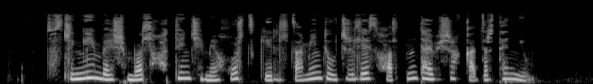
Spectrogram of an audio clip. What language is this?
Mongolian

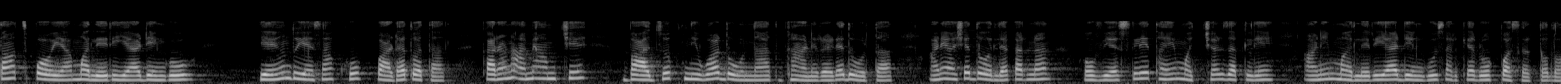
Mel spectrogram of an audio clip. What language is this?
Konkani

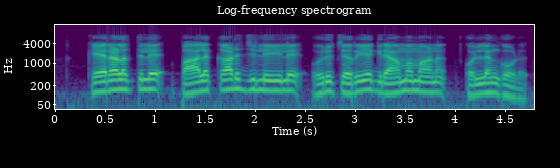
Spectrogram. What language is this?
Malayalam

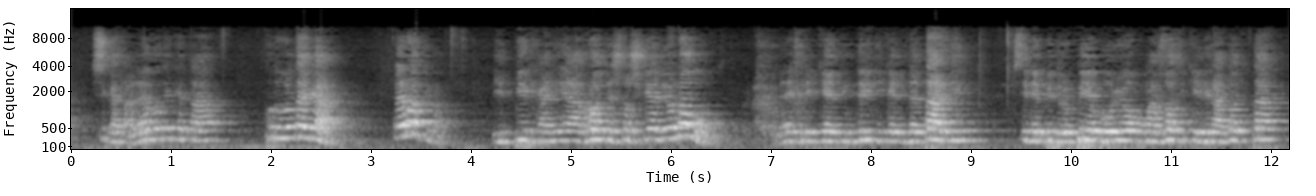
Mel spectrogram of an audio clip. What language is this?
Greek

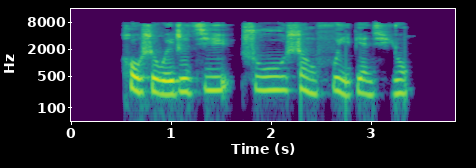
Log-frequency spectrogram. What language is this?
Chinese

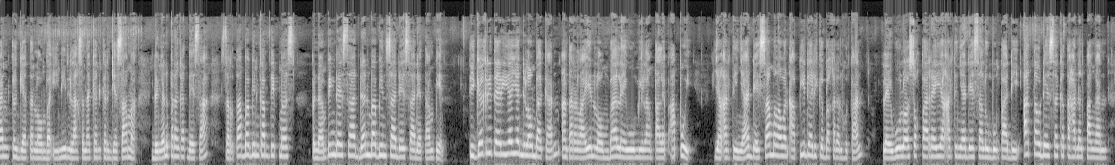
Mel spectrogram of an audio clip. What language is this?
Indonesian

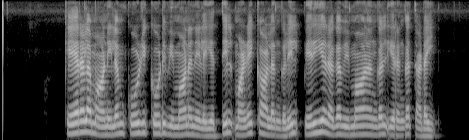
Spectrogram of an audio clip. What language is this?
Tamil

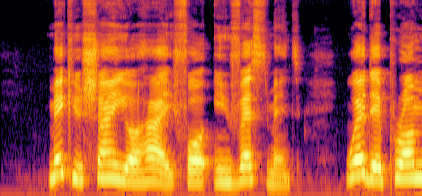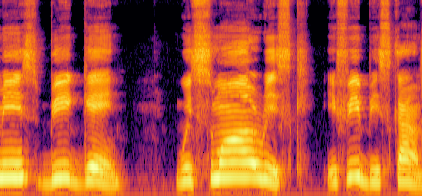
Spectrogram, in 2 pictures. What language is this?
Nigerian Pidgin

